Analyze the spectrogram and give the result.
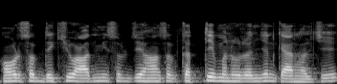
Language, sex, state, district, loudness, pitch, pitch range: Maithili, male, Bihar, Madhepura, -15 LUFS, 150 Hz, 145-155 Hz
